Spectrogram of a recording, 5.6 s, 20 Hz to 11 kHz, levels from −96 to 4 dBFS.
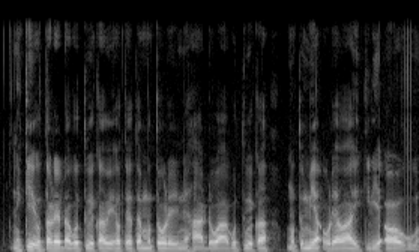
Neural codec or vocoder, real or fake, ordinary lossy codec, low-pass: none; real; none; 9.9 kHz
